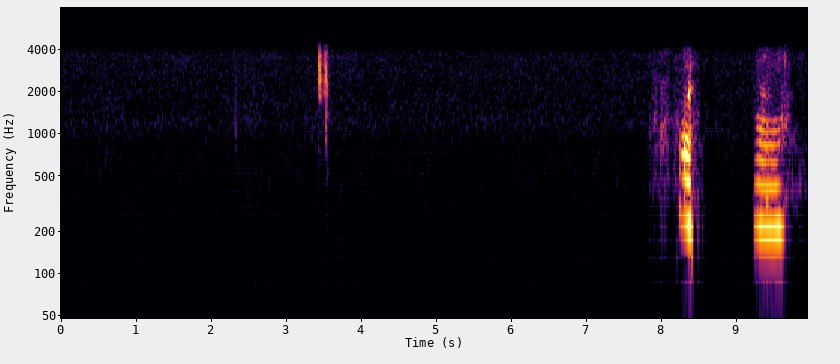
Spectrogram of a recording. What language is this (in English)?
Dogri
